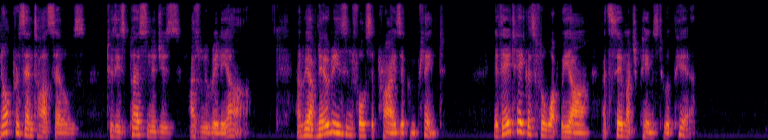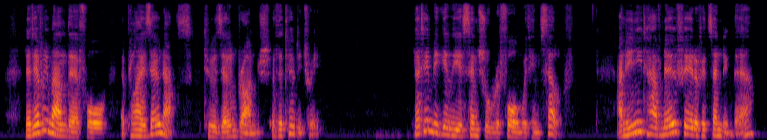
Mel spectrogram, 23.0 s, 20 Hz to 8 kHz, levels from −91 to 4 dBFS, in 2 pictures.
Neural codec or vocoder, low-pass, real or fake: none; 7.2 kHz; real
